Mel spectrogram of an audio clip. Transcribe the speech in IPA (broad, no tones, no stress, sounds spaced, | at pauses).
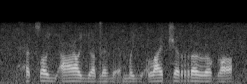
ħ ʊ t͡s ɔ ʎ ɛ̰ ʕ ɒ ʎ ɒ d ɜ ð ɛ̰ m ʌ ʎ ɔ̰ lˠ ɛ t͡ʃ ʌ r ɒ ɭ ɔ ɡ ɒ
